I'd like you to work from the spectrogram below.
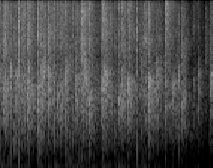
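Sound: round of applause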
